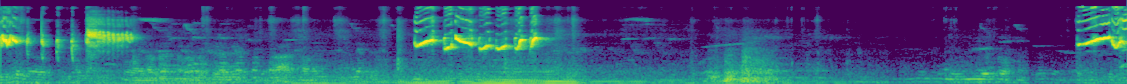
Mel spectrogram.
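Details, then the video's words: Caged orange-headed thrush after its moult, now singing freely. It gives bright whistled phrases with sweeping, warbled notes in three bursts: near the start, around four to five seconds, and again at the end, with quiet gaps between. "memancing suara anis merah setelah ngurag"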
